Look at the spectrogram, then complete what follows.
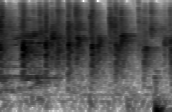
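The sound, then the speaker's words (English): Audience applause for Katie Halper at a live Katie Halper show fills the space with a dense, crackling wash of many hands clapping at once, fairly soft and steady, with voices murmuring faintly underneath. “Round of applause for Katie.”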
